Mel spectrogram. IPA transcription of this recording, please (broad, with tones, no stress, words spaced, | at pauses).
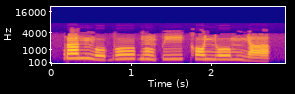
ɾa˦nŋo˨boː˦ ɡʷũ˦˨ piː˦kʰɔ˦ɲoː˦m ɲa˨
